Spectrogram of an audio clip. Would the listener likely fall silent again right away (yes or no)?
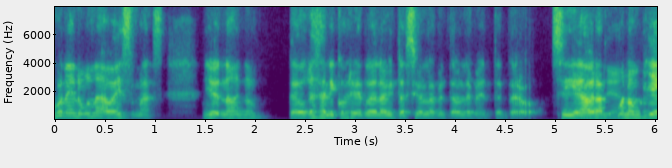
yes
